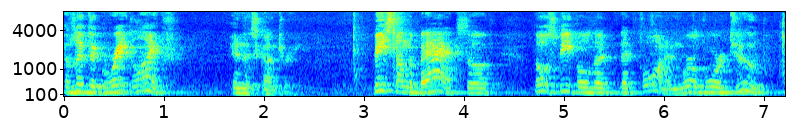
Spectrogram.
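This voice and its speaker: With a high pitch and fairly even intonation, a man talks at a moderate pace with long, frequent pauses, amid noticeable background noise and audible room echo. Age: 70s. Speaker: tax reform activist. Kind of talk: panel discussion remarks. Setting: conference panel with audience.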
